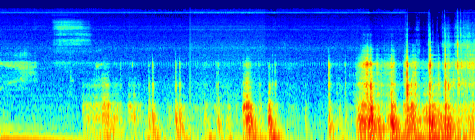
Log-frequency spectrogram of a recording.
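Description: Irregular knocks, thumps and handling noises on a plastic sit-on-top kayak, sparse at first and coming thick and louder from about two thirds of the way in. The tail of a song ends about a second and a half in.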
